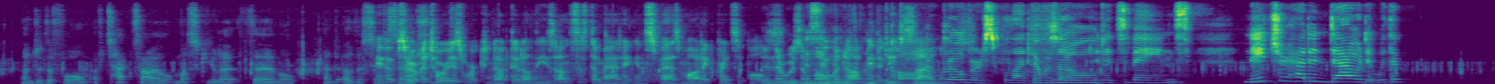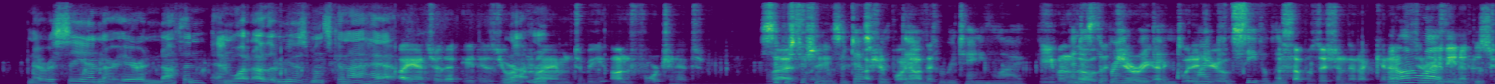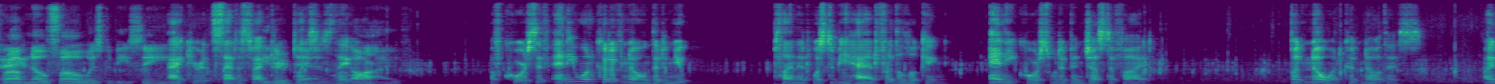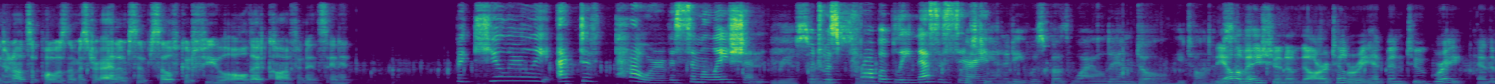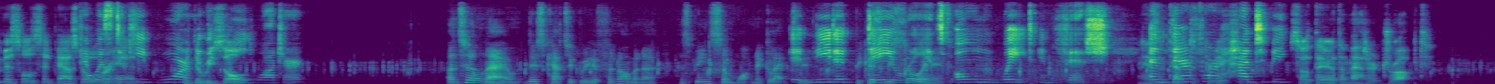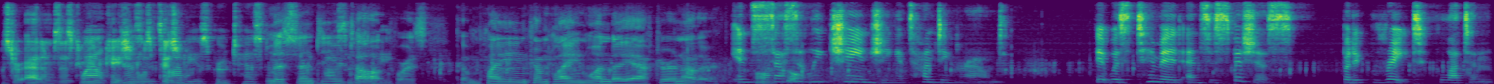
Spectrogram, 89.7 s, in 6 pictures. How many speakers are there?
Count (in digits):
7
